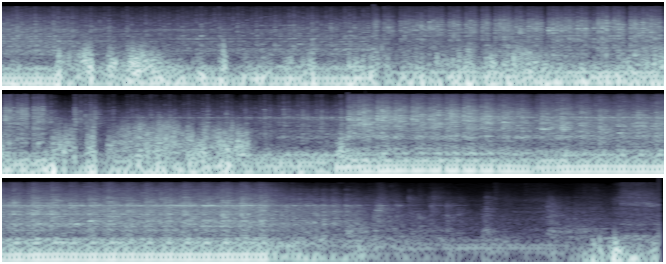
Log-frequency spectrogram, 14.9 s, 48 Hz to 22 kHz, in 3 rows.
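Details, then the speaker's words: 2000 Ford F150 with swapped Cummins 4BT diesel, no turbo, cold idle: steady, even diesel clatter at low idle with no knock, settling smoothly; engine sounds healthy. "but it runs it doesn't knock it sounds good yeah yeah yeah"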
